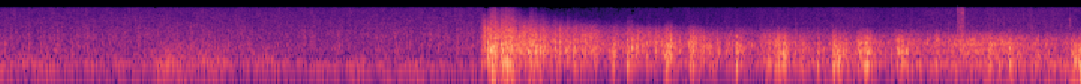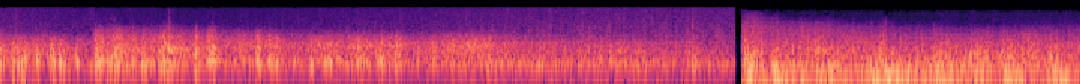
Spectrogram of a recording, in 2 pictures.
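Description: Thunderstorm: steady rain hiss, then about six seconds in a sudden crack of thunder breaks into a long crackling rumble, and a second roll of thunder follows midway. Near the end, after a brief dropout, deeper thunder rumbles on over the rain.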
